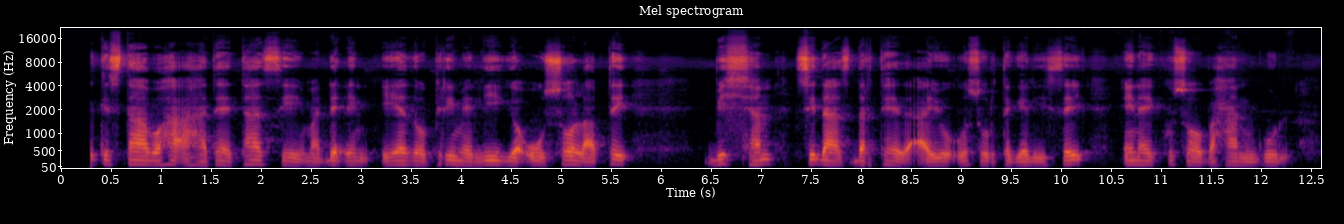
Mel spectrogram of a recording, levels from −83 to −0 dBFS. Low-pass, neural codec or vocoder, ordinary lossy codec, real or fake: none; vocoder, 44.1 kHz, 128 mel bands every 256 samples, BigVGAN v2; none; fake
